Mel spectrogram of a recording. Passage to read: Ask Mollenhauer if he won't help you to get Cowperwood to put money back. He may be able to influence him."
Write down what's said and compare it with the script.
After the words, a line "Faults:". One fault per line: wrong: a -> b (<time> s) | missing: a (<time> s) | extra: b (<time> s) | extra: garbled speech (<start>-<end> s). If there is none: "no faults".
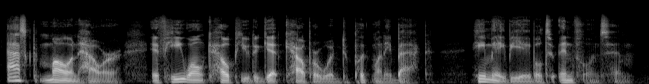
Ask Mollenhauer if he won't help you to get Cowperwood to put money back. He may be able to influence him."
Faults:
no faults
